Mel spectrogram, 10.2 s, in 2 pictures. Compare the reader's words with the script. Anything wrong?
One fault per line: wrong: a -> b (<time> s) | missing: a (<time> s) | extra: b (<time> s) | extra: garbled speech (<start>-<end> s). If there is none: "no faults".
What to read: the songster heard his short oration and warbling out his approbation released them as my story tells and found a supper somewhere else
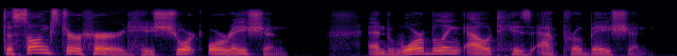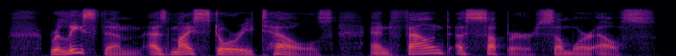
no faults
